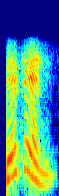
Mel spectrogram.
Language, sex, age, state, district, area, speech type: Bengali, female, 60+, West Bengal, Hooghly, rural, conversation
